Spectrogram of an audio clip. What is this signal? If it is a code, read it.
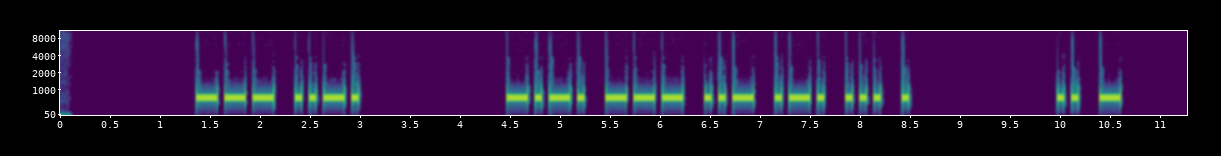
Morse code, heard as a keyed tone, about 17 wpm, 700 Hz. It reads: OF COURSE IT
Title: 3x Word-Spacing - Sentences from Top 500 Words - 17wpm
